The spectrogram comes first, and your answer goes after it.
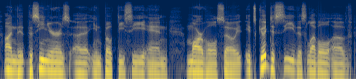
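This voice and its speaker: Man, low voice, podcast host, conversational, joking, dry recording. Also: a little mellow, no room sound. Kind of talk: casual TV recap chat.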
